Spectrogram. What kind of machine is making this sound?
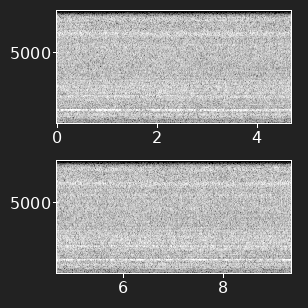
fan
